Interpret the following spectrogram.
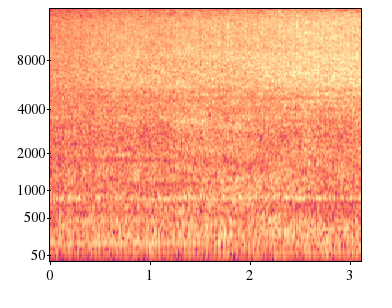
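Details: Honda Accord 2.2 non-VTEC after a new timing belt, water pump, balance shafts and oil pump, with the valve cover gasket reseated; no overheating: steady, even low hum at idle with no ticking, whine or misses, smooth and healthy.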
